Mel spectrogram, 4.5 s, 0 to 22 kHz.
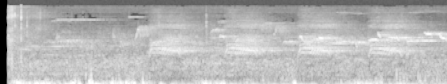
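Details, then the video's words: Common starling (Sturnus vulgaris) in Tivoli Landscape Park, Ljubljana, on 21 June 2024 gives harsh, grating chatter and scratchy notes in short bursts over a heavy low rumble of wind or traffic. "Sturnus vulgaris ŠKOREC"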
